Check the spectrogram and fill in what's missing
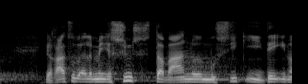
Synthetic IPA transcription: iʁɑ̈t͡sʰuʋæl̰ð̩ˠmenjɑɪsynsd̥ɑ̈ʋɑ̈nɔ̽ːð̞̩ˠmusiɡ̥iːd̥e̝̰ːn

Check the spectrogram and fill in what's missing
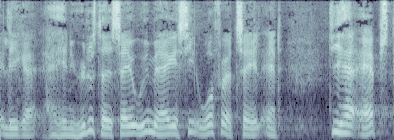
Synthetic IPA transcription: le̝ɡ̥ɐhhenihyləsd̥eð̞ˠsɛːjouð̞ˠmæɐɡ̥əð̩ˠsino̝ɐføːɐt͡sʰɛ̰ːlæd̥ | d̥ihe̝ɐæb̥sd̥

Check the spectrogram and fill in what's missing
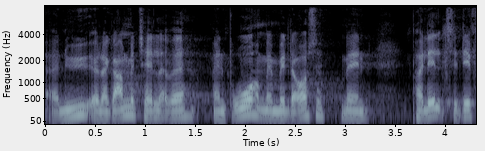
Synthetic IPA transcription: æɐnyːʔelɐɡ̥ɑ̈mlət͡sʰælæʋæmænb̥ʁuːɐmenʋeld̥ɑɒ̽səmee̝n | pʰɑ̈ɑlel̰t͡sʰe̝ld̥e̝

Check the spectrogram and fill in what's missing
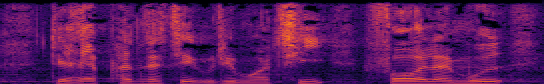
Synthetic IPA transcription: d̥e̝ʁɛpʰʁɛsn̩t͡sʰæt͡sʰiʊəd̥e̝mokʰʁɑ̈t͡sʰḭː | fɒːelɐimo̝ð̰ˠ

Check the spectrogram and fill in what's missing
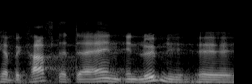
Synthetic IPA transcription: kʰæb̥e̝kʰʁɑfd̥əæd̥ːɑ̈æɐe̝ne̝nlø̰ːb̥n̩liø

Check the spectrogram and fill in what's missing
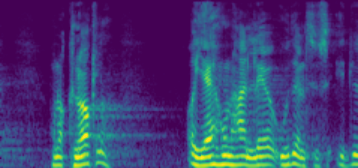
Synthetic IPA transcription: hunhɑ̈kʰnɒ̽ɡ̥lðˠ | ʔɒ̽jæɦunɦɑ̈e̝nlɛʊʔuðˠd̥æn̰l̩səsed̥l

